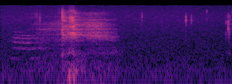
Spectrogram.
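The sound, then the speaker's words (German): The speaker's domestic cat gives a single short meow in the background, moderately loud, with a bright harmonic cry that fades quickly into quiet. “Und das ist übrigens meine Katze Phoebe für den Fall, dass du sie hörst im Hintergrund.”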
